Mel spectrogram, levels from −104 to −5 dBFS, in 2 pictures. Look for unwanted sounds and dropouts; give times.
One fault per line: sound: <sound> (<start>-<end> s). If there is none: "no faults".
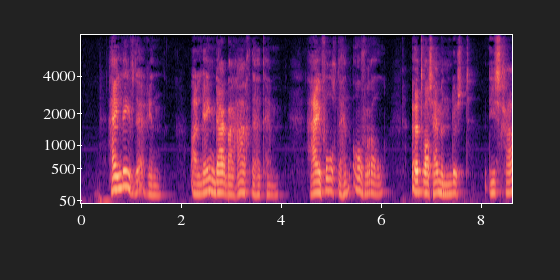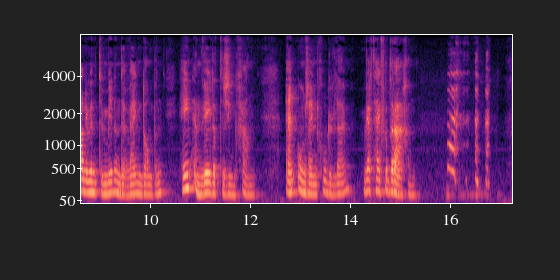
sound: laugh (15.9-16.8 s)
